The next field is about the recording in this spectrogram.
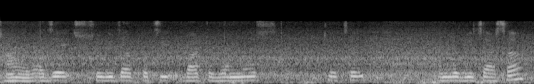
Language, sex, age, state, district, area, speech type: Nepali, female, 30-45, West Bengal, Darjeeling, rural, spontaneous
